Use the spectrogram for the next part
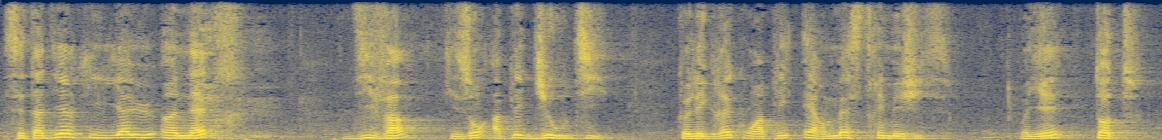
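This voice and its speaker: A man gives a conference talk, pressing his points with emphatic repetition and frequent checks that his audience is following. His voice sits fairly high for a man. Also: a little slow, a little mellow. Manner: emphatic, repeats "voyez" to engage listeners. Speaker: speaker at a conference. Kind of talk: lecture with audience discussion.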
